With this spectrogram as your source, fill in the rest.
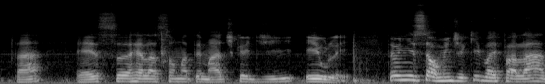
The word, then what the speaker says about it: Euler: Mas vamos estar fazendo a pronúncia mesmo no nosso português, então vamos chamar Euler, sabendo que o correto aí é Euler, tá?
